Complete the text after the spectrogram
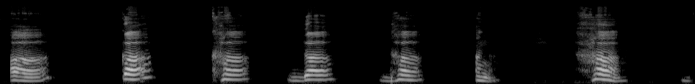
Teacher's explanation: अ कवर्ग ह और विसर्ग को कंठ से उच्चारित किया जाता है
